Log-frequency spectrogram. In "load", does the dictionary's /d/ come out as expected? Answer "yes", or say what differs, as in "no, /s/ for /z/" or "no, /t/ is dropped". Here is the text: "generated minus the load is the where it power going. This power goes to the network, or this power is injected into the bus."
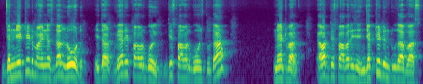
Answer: yes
